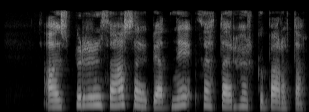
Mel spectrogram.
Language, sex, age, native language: Icelandic, female, 40-49, Icelandic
